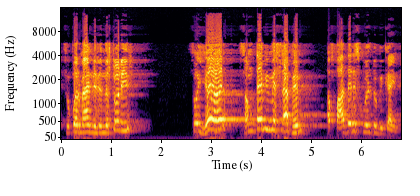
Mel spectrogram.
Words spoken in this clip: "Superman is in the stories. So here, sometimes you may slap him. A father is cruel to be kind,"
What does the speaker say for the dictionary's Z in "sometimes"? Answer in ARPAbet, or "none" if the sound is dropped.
none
